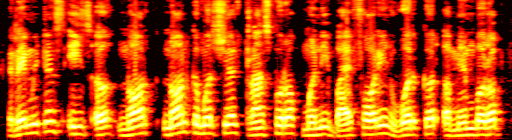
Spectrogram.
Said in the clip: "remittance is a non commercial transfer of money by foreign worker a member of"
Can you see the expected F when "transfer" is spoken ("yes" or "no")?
no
